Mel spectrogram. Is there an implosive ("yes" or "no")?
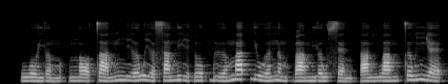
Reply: yes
